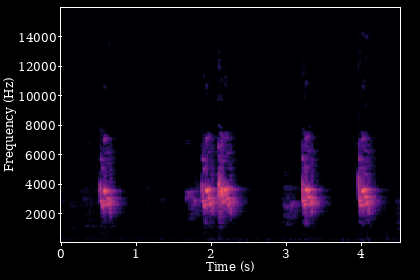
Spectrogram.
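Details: Single excited budgerigar outside its cage: four clear, high chirps about a second apart, the second a quick double note, each short and bright with silence between.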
